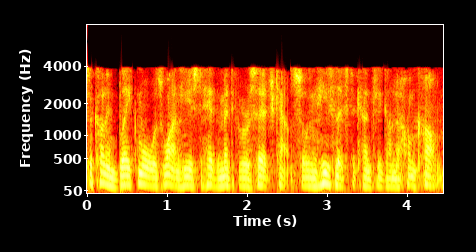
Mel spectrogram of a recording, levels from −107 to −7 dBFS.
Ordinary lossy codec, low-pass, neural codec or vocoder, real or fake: AAC, 16 kbps; 7.2 kHz; codec, 16 kHz, 1.1 kbps, Voila-Tokenizer; fake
